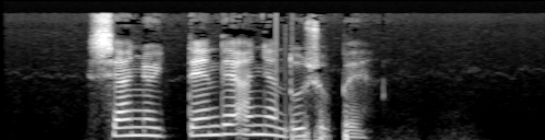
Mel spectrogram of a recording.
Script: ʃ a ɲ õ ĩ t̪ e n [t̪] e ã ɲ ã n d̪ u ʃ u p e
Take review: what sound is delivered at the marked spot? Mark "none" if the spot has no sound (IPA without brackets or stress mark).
d̪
